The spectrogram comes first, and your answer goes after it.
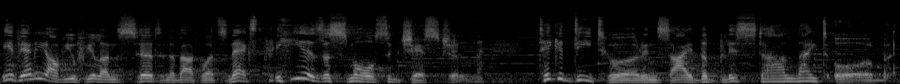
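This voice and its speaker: A man's voice: medium pitch, huge pitch swings, unhurried, big-room sound, soft background music. A man voicing a wry male trickster in a video game with a flowery, teasing, genteel manner. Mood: courtly, cryptic.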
